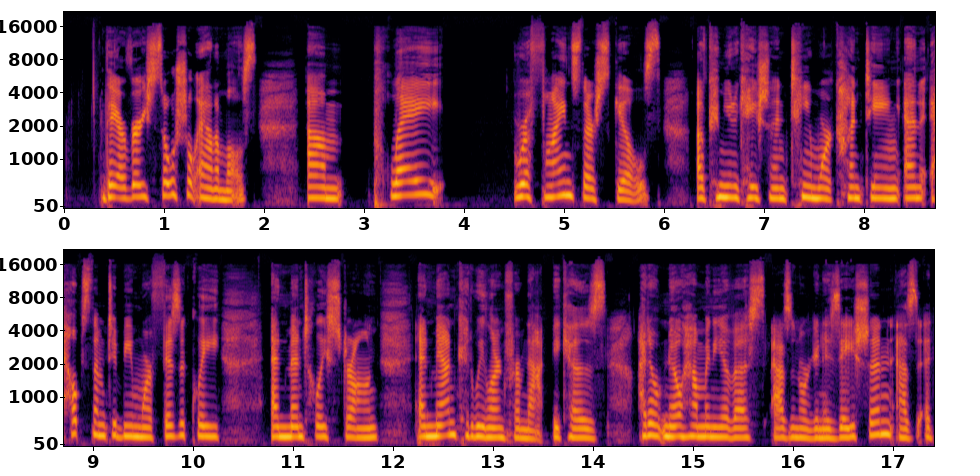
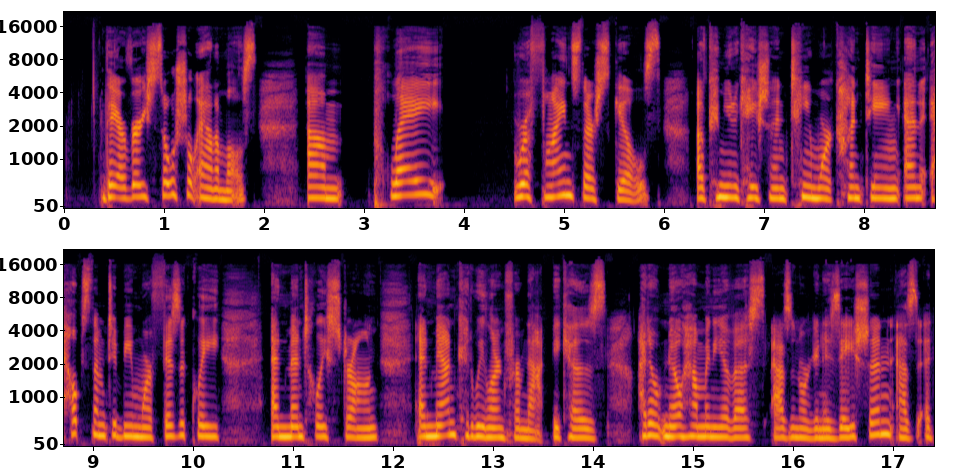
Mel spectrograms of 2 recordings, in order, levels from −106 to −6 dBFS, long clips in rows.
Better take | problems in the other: neither | none

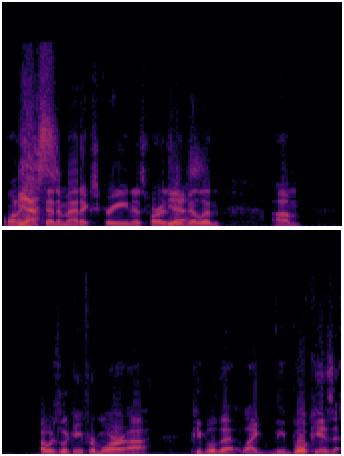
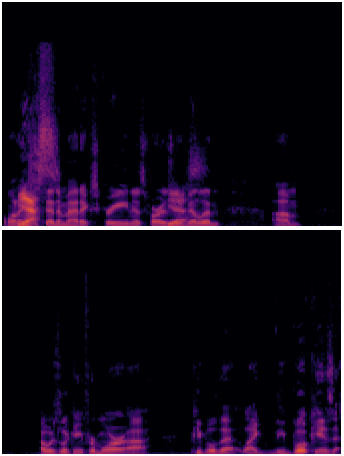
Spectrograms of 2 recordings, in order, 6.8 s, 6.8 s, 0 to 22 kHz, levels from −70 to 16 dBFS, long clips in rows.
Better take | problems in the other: second | distortion; heavy; 3% of the sound clipped

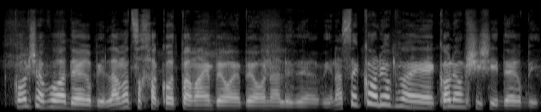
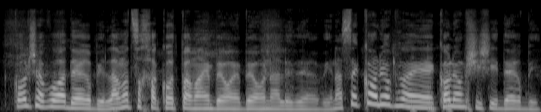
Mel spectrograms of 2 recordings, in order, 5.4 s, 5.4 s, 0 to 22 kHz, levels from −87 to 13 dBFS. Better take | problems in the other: second | thin; very; fading below 350 Hz

